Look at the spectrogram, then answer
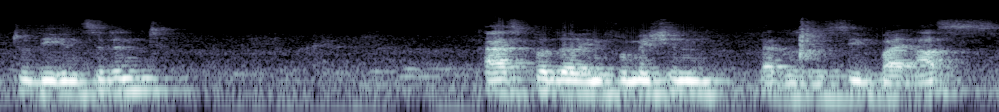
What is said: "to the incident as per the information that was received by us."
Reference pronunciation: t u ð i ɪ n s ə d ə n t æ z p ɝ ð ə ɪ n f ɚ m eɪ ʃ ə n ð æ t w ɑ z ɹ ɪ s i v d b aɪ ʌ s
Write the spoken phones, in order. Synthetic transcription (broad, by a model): t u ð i ɪ n s ə d ə n t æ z f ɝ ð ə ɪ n f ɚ m eɪ ʃ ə n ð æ t w ɑ z ɹ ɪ s i v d b aɪ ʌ s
